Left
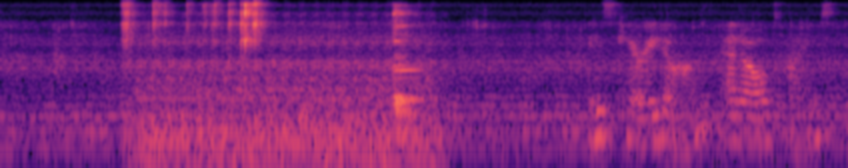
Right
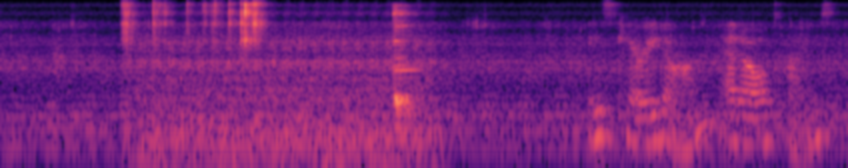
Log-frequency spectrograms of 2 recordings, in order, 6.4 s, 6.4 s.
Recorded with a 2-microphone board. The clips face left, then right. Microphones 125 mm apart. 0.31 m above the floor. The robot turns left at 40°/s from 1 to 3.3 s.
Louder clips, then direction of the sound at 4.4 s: Right 1 dB; 5° right (ahead or behind).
